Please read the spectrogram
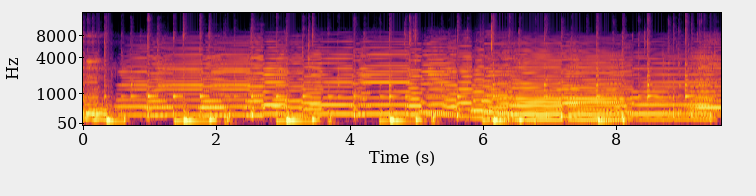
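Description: Instrumental interlude: a harmonium plays a melody of stepping notes over tabla accompaniment, with the tabla's deep bass strokes and sharp treble strokes keeping a steady rhythm.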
